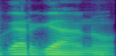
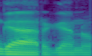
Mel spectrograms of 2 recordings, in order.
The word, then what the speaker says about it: Gargano: un un problema sull'accento io mi chiamo Gargano e non Gargano ma l'anno prossimo andrà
